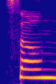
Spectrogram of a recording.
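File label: "seng", Putonghua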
